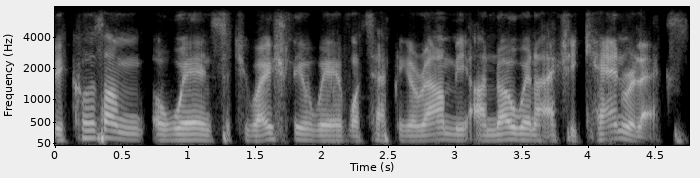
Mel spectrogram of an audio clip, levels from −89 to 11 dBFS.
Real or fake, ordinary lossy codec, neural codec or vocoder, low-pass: real; Opus, 16 kbps; none; 7.2 kHz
